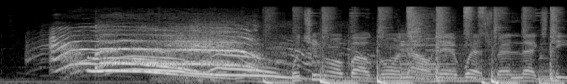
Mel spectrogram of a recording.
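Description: A group of voices lets out a loud shout together, a long sustained cheer that breaks into a run of rhythmic, chant-like yells.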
